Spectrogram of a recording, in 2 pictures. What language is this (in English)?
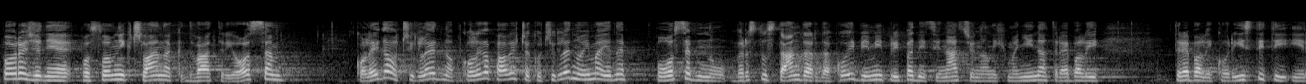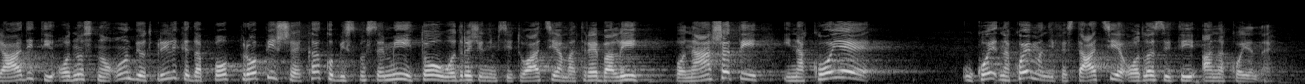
Croatian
